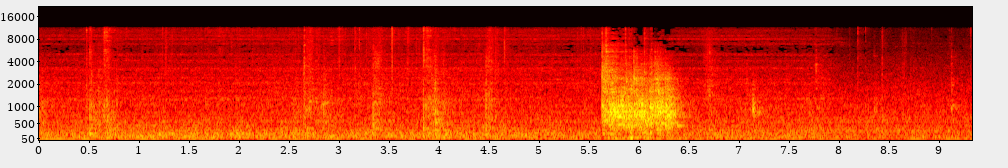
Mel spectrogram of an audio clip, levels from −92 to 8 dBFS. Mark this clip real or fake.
real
